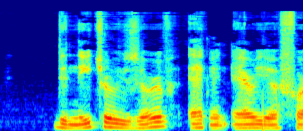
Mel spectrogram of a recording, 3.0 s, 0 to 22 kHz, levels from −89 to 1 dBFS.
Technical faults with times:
2.07-2.12 damaged data in a compressed stream

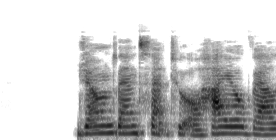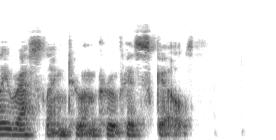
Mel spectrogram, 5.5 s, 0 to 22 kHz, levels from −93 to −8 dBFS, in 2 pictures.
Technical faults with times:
1.12-1.17 damaged data in a compressed stream

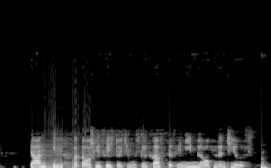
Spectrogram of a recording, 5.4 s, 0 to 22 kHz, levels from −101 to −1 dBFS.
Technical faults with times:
0.88-1.82 robotic sound from repeated short buffers

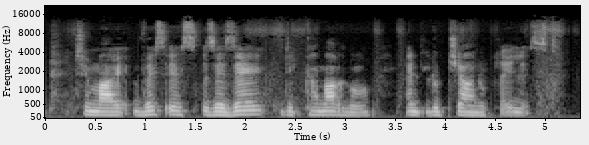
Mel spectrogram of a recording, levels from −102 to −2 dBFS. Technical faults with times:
none

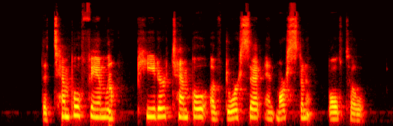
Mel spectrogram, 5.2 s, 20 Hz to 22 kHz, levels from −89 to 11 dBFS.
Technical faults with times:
1.45-1.47 skip ahead
1.75-5.21 jitter buffer speed-up

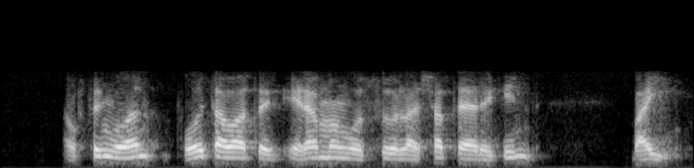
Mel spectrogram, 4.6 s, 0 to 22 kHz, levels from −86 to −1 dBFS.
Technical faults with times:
0.00-0.42 AMR comfort noise
3.76-4.22 AMR comfort noise
4.62 AMR comfort noise

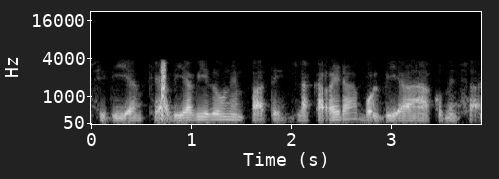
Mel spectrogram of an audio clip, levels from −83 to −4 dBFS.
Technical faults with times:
0.00-3.90 iLBC codec
0.68-0.76 wireless microphone noise hit
1.68-1.71 lost iLBC frames

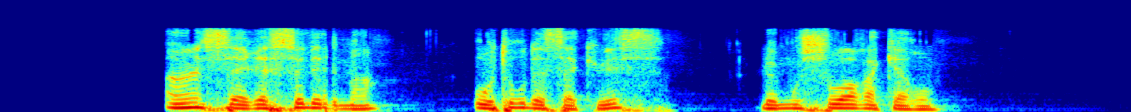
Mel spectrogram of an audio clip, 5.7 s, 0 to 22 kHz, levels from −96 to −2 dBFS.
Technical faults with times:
1.61-1.70 VoIP packet loss concealed by the speech codec

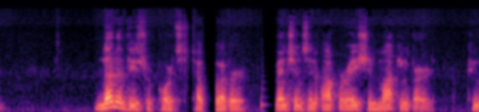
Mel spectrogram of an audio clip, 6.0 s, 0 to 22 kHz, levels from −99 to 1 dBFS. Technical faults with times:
2.27-2.43 short stall from a late packet
2.53-2.72 call audio freeze
3.28-3.47 call audio freeze

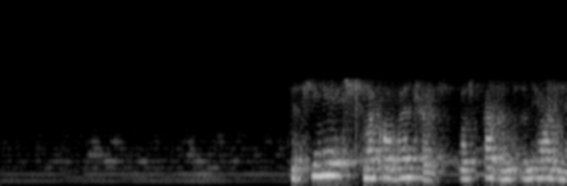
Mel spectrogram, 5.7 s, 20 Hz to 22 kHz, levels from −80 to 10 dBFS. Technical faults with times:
0.00-5.67 G.729 codec
4.28-4.37 VoIP packet loss concealed by the speech codec

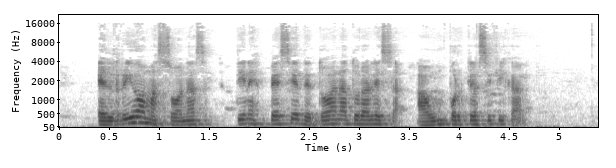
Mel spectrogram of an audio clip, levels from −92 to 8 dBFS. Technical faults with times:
none

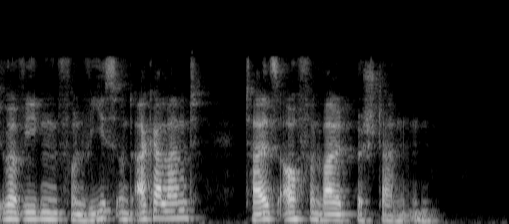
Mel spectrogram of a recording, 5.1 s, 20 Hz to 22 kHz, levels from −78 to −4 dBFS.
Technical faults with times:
0.34 concealed Bluetooth headset packet loss
1.82-1.84 concealed Bluetooth headset packet loss
4.07-4.09 concealed Bluetooth headset packet loss

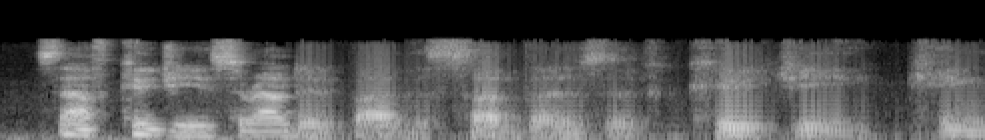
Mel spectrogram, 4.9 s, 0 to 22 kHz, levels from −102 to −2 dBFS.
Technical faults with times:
0.63 concealed Bluetooth headset packet loss
1.48-4.93 block size mismatch (padded)

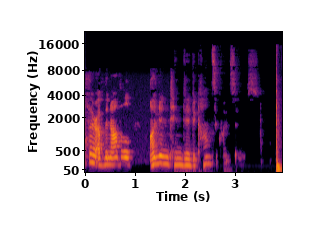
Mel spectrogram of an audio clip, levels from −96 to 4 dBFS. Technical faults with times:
0.00-1.77 input switched to a poorer device

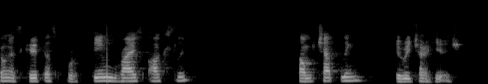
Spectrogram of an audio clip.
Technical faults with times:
none

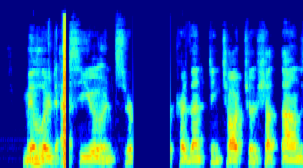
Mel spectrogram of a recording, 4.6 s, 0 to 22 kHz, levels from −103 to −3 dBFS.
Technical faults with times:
0.93-1.05 wireless microphone squelch dropout
2.00-2.56 rebuffering stall

